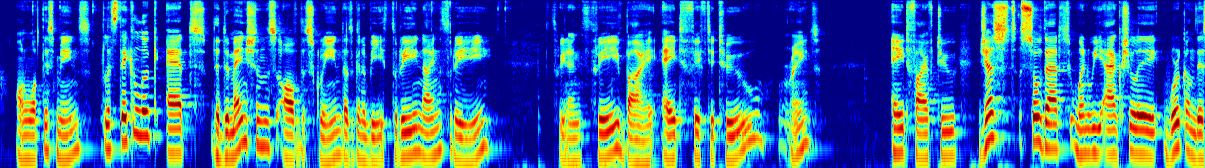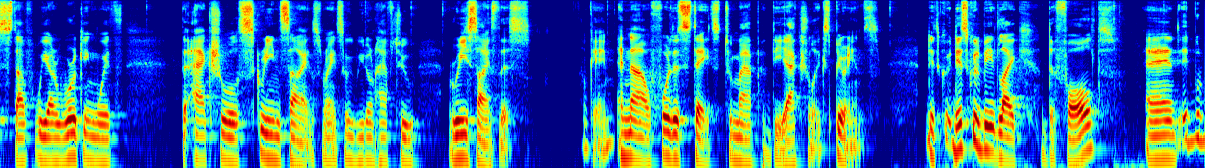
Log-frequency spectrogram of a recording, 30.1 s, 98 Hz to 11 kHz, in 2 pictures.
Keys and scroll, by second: 4.5 f, 6.7-7.6 typing, 11.5-12.8 typing, 27.4-29.3 typing.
